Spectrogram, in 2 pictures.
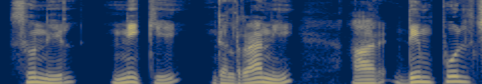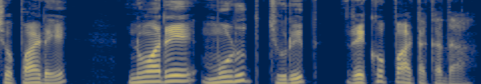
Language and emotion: Santali, neutral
